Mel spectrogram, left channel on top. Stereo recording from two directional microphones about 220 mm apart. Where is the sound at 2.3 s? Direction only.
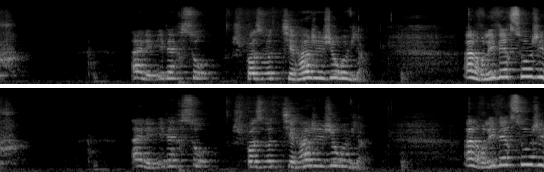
45° left (ahead or behind).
